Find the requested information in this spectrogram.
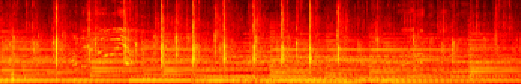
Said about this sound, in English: Now give him one more hand clap and shout. Come on, give him some praise before you're seated tonight.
